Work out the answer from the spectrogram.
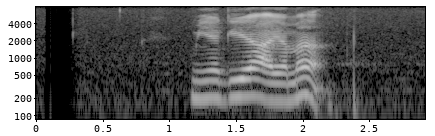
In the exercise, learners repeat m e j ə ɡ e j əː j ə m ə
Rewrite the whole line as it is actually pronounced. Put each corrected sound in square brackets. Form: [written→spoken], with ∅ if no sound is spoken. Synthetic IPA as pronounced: m [e→i] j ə ɡ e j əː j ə m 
